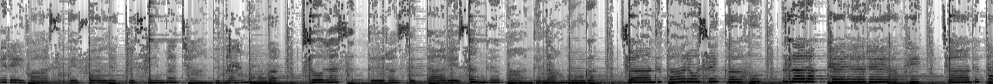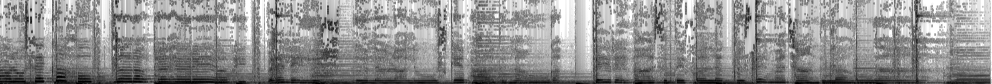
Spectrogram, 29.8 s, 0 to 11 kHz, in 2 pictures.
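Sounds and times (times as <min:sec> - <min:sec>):
woman singing a Hindi song: 0:00.0 - 0:29.0.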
